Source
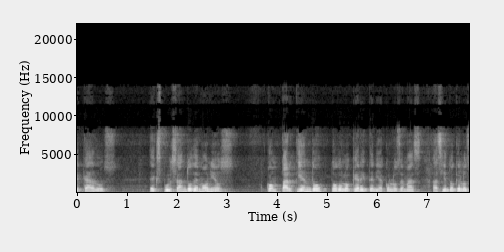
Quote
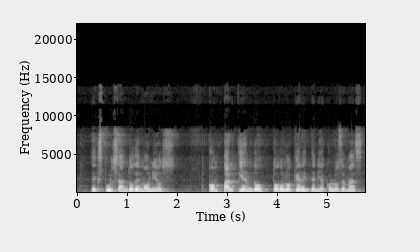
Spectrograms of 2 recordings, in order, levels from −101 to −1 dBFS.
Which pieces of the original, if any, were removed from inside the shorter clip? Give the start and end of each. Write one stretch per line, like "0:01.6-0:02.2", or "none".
none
